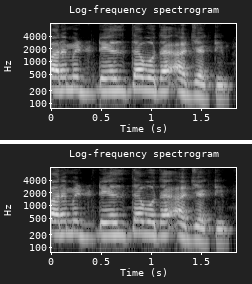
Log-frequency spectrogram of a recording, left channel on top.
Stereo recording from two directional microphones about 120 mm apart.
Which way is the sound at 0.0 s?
35° left (ahead or behind).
